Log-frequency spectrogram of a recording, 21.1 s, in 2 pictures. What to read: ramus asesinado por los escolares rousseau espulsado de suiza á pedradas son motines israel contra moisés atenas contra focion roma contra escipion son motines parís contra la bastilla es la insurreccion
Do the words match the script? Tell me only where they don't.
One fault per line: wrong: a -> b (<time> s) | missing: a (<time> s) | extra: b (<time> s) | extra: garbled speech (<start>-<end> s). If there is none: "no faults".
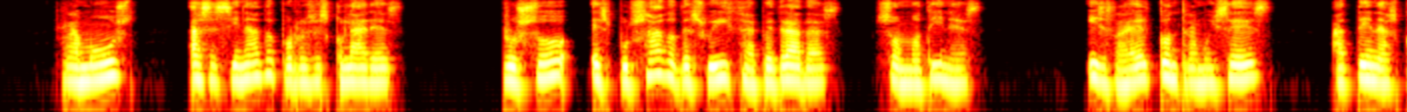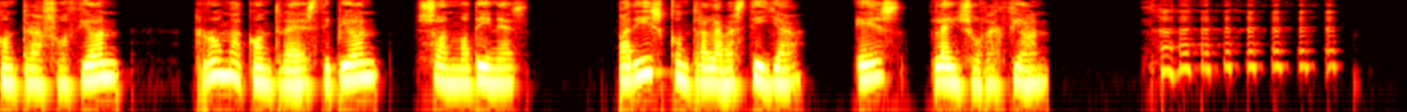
no faults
